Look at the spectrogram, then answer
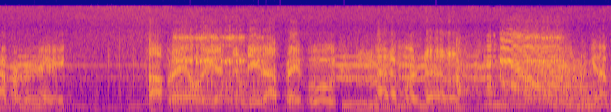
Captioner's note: Mr. Magoo speaking in foreign language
